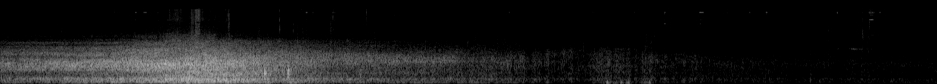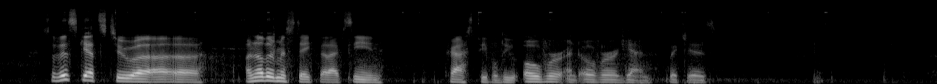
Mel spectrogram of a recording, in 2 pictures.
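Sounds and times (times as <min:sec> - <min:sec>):
car passing by on a road: 0:00.0 - 0:06.4
speech: 0:09.9 - 0:16.6.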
